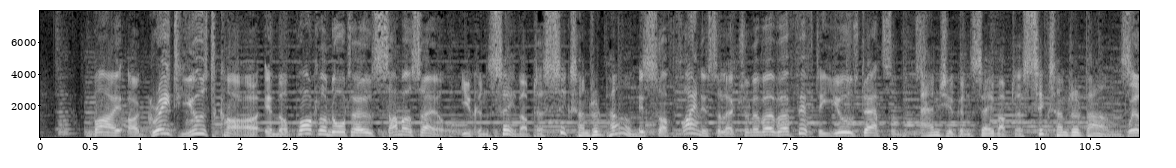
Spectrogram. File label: Radio Hallam Advert - Great Used Ca; Portland Autos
